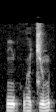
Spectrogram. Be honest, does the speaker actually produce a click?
no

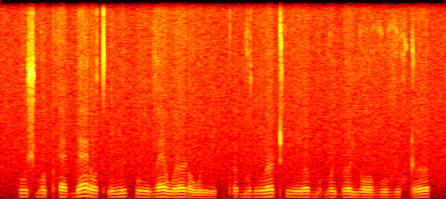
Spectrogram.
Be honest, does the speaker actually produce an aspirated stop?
yes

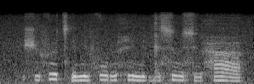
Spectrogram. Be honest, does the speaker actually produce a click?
no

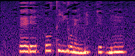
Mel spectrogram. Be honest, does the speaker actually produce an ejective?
no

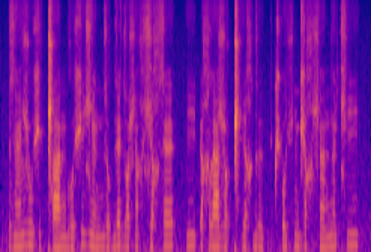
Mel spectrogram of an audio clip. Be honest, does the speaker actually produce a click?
yes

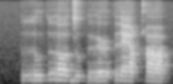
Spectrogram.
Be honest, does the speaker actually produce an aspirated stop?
yes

